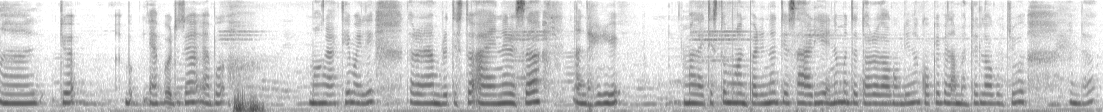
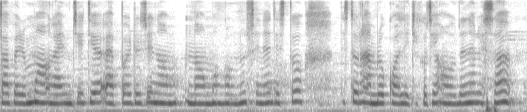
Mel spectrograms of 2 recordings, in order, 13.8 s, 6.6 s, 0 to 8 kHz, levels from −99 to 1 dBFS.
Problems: none marked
